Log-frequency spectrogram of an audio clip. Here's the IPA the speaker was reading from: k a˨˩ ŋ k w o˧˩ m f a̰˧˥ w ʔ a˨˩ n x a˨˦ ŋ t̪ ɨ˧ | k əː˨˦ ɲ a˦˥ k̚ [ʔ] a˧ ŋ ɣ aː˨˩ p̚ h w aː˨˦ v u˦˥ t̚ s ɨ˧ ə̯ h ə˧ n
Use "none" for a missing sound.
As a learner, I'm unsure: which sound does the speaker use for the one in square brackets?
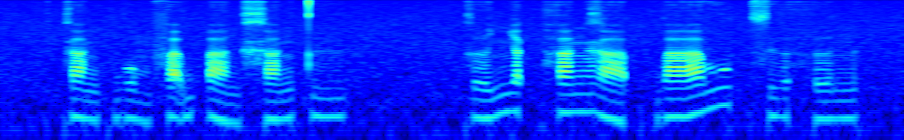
h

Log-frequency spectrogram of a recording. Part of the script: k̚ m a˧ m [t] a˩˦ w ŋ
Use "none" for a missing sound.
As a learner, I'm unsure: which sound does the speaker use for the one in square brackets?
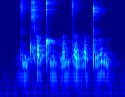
t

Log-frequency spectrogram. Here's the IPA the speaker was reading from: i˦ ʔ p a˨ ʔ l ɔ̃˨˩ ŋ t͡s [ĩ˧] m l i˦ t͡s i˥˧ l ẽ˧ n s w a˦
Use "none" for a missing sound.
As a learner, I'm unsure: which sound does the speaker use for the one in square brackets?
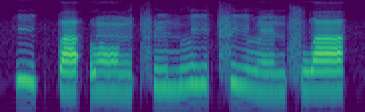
ĩ˧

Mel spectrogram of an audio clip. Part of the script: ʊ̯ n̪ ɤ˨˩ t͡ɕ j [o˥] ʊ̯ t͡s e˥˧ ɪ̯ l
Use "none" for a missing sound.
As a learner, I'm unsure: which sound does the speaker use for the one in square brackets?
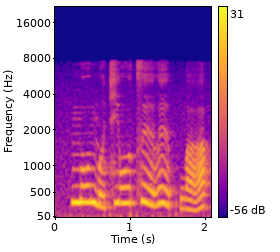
o˥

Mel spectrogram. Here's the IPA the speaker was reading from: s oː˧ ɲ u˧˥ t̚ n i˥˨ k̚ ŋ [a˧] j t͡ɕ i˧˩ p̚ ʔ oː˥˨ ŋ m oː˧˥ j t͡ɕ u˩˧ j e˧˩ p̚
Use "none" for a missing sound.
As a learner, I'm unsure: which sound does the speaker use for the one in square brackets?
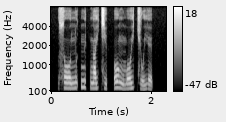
a˧˥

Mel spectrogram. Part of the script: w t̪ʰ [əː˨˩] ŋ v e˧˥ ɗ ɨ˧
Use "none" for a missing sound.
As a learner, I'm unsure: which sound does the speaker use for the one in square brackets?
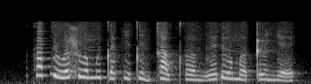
əː˨˩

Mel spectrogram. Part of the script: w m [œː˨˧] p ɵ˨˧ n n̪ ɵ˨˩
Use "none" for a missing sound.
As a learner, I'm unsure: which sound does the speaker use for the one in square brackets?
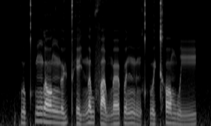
œː˨˧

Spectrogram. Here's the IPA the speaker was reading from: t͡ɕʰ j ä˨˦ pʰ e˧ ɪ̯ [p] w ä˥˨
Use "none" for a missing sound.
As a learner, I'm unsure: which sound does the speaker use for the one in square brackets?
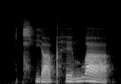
m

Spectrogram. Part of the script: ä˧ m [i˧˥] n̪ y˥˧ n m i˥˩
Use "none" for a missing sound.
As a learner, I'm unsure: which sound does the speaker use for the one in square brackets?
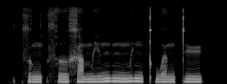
i˧˥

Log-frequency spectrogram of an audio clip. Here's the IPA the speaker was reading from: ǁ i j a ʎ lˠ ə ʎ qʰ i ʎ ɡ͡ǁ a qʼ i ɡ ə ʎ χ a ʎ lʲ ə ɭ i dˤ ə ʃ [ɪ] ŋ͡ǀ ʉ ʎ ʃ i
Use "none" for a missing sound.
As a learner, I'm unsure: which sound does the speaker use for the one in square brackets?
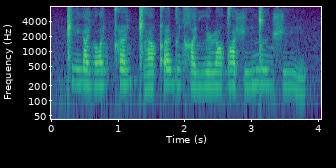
i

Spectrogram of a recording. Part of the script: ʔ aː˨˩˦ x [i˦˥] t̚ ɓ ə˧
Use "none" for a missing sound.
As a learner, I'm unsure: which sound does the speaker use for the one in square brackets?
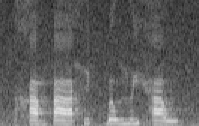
i˨˩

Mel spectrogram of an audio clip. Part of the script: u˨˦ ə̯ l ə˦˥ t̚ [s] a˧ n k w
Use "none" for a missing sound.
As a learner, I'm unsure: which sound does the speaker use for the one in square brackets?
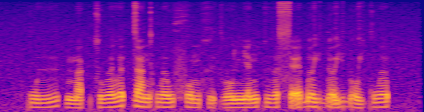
z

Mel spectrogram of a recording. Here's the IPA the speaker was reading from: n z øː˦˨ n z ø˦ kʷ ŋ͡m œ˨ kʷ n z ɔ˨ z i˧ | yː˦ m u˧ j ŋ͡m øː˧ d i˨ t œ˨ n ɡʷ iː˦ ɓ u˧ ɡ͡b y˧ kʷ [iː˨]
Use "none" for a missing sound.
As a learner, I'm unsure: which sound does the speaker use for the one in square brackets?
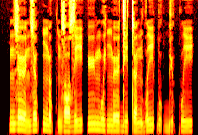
iː˧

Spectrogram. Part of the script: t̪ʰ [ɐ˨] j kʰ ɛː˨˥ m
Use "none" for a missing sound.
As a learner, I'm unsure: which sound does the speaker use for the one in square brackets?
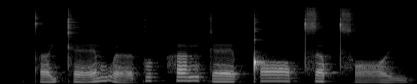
ɐ˨˥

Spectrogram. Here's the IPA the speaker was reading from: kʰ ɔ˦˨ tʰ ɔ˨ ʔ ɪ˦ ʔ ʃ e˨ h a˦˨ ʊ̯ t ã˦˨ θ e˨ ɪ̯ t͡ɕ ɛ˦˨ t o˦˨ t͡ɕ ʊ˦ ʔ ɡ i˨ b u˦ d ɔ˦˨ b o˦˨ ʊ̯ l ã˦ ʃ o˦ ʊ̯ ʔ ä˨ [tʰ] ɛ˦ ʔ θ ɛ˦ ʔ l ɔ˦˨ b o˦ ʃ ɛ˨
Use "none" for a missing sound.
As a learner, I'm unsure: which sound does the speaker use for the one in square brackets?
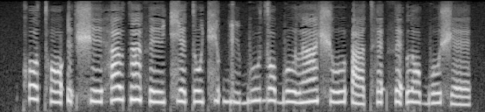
tʰ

